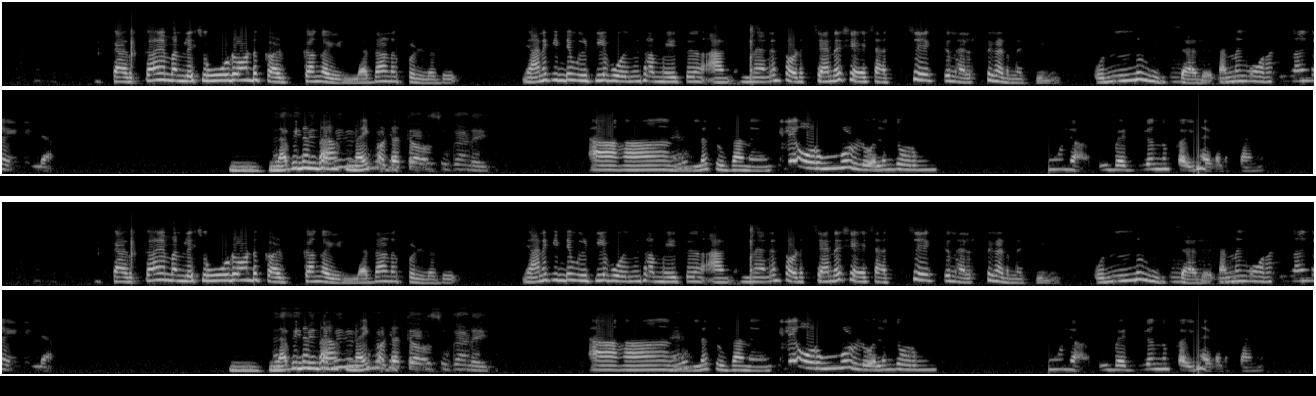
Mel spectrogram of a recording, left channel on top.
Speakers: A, on the left; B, on the right.
A: കടക്കാൻ ഞാൻ പറഞ്ഞില്ലേ ചൂടോണ്ട് കടക്കാൻ കഴയില്ല അതാണ് ഇപ്പം ഉള്ളത് ഞാനൊക്കെ എന്റെ വീട്ടിൽ പോയിരുന്ന സമയത്ത് ആ നെലം തുടച്ചേന് ശേഷ അച്യൊക്ക് നെലം കിടന്നറ്റീന് ഒന്നും വിരിച്ചാതെ
B: ഉം ഉം
A: കാരണം
B: ഉം
A: ഉറങ്ങാൻ കഴിഞ്ഞില്ല ഉം ഇന്നാ
B: ആ സിമെന്റ്മേൽ
A: പിന്നെന്താ
B: കിടക്കുമ്പോ
A: ഇന്നായിക്കോട്ടെ
B: ഒരു പ്രത്യേക
A: കേട്ടോ
B: സുഖാണ്
A: ആഹ് ആഹ്
B: ഏ
A: നല്ല സുഖാണ് എങ്കിലേ ഒറങ്ങുള്ളൂ അല്ലെങ്കിൽ ഒറ ങ്ങുല്ല ഈ ബെഡിലൊന്നും കൈ മേല വെക്കാൻ-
